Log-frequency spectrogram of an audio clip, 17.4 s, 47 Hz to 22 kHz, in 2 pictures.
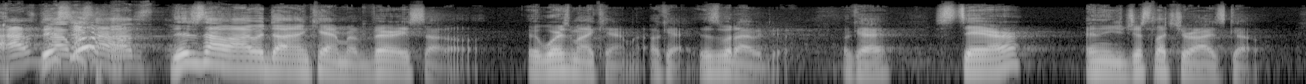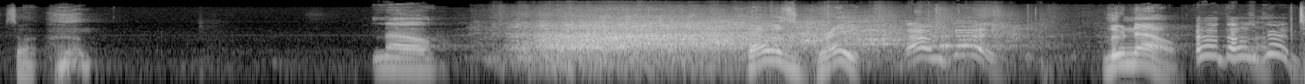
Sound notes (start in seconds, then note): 9.1 inhales deeply; 11.9 audience laughs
